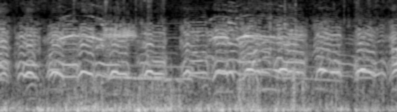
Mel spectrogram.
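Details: Crowd of gulls at Jebudo, fed shrimp crackers, giving dense overlapping mewing, down-slurred yelps, nearly three per second, several birds calling at once over a low background rumble.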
